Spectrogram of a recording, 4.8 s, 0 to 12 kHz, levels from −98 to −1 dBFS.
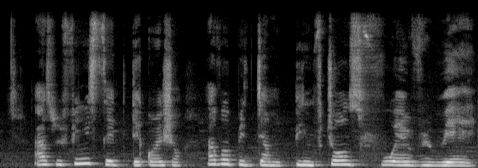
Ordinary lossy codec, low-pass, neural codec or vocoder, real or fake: none; 10.8 kHz; none; real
